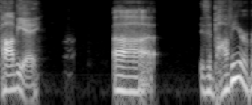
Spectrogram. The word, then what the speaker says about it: Pavia: got me UNC pavier it's not Pavia pavier I can't tell if you're not really answering you're just saying it up again pavier that that's how you would pronounce it in the booth you would say pavier so it's not pavier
